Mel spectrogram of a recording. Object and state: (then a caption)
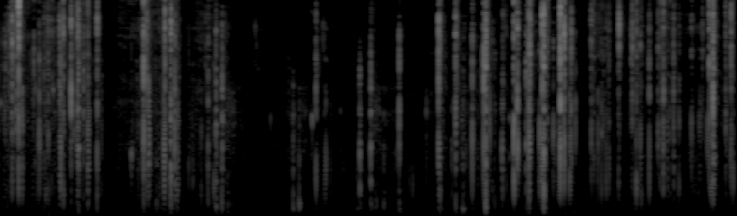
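Plastic bag of oats, crinkled. A large yellow plastic bag of oats is held close and crinkled and scratched with long nails. The result is a dense run of sharp, dry crackles and crunches with bright, high edges and little low end, pausing briefly before building again.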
